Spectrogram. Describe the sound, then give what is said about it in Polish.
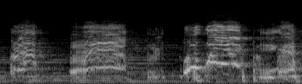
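A piglet in a barn squeals again and again in shrill, harmonic bursts, four or five loud cries separated by brief pauses, with no talking in between. “Czemu to prosie tak ryczy?”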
